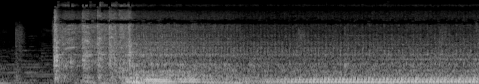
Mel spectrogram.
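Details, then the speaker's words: Abarth/Fiat 500 engine just after replacing a year-old MEYLE aftermarket drive belt, which had started a rubbing noise, with a genuine belt: sharp start settling into even, quiet idle with no squeal or rubbing; normal running. "smooth, it's quiet at all! It's quiet at all."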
